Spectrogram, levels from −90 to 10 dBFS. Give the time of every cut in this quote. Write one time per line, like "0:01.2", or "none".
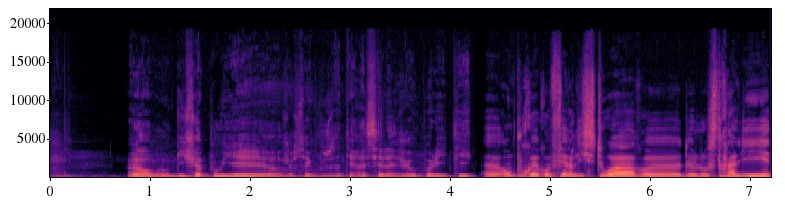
0:04.2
